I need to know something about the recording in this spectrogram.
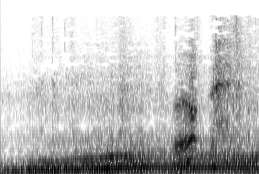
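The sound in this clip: A car engine revs and accelerates as a getaway driver is urged to step on the gas. A steady, loud mid-pitched drone runs throughout, with a brief rising whine near the end.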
